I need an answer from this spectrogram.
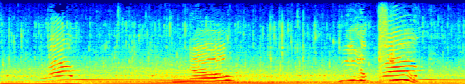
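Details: Bengal cats being readied for a Christmas card photo that did not go as planned; several drawn-out meows that rise then fall, spaced irregularly, with a person's voice and faint steady music underneath.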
